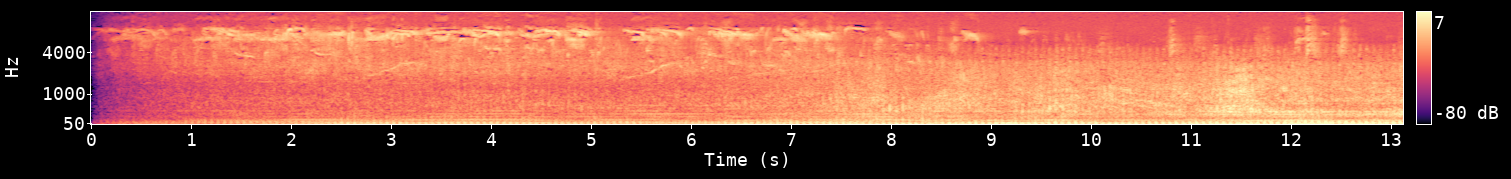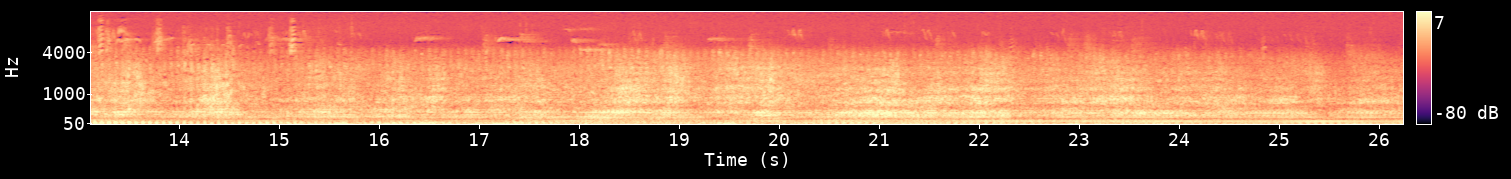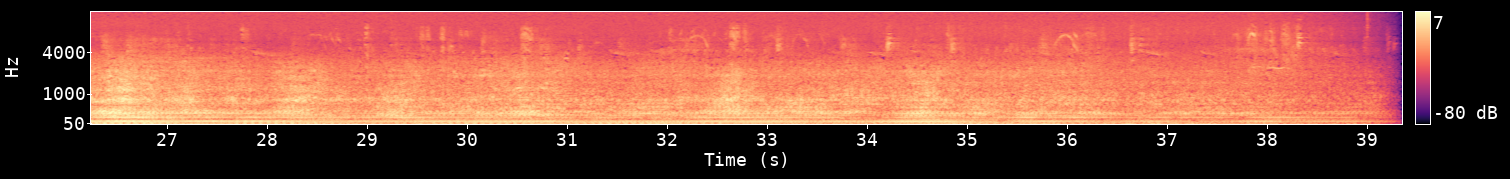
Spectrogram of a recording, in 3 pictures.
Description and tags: birds + helicopter 01
The sound of birds, with a helicopter in the distance.
chirping, bird, atmosphere, helicopter, ambient, birds, field-recording, ambiance, birds-chirping, outdoors, nature, ambience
